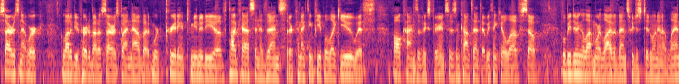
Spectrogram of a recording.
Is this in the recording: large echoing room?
no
